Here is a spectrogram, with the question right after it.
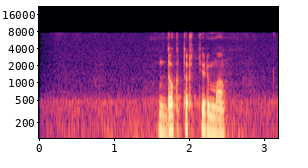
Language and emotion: Russian, neutral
